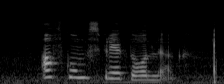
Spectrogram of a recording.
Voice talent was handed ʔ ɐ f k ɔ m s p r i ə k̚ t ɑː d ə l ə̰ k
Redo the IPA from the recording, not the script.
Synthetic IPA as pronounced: ʔ ɐ f k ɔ m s p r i ə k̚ d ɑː d ə l ə̰ k

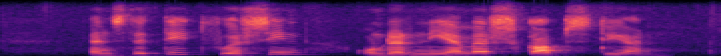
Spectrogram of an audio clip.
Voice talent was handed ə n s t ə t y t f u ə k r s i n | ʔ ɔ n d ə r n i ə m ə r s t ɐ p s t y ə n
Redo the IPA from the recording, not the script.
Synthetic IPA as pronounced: ə n s t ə t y t f u ə r s i n | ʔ ɔ n d ə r n i ə m ə r s k ɐ p s t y ə n

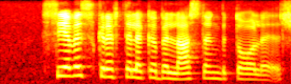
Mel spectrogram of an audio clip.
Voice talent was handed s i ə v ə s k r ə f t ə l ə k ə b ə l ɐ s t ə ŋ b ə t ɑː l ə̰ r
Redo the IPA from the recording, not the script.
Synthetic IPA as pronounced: s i ə v ə s k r ə f t ə l ə k ə b ə l ɐ s t ə ŋ b ə t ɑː l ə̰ r

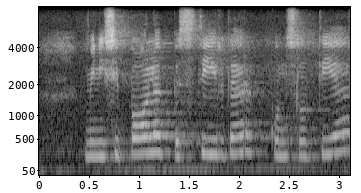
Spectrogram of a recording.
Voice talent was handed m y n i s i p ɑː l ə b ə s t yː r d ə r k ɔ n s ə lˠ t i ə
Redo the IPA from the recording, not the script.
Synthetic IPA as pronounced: m y n i s i p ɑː l ə b ə s t iː r d ə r k ɔ n s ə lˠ t i ə

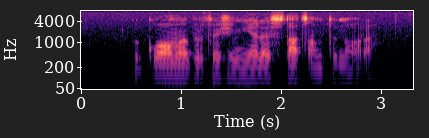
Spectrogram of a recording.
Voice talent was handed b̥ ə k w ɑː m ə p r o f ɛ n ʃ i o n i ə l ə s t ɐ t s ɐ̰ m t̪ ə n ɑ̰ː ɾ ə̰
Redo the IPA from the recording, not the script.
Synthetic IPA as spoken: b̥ ə k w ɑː m ə p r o f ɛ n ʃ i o n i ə l ə s t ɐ t s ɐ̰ m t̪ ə n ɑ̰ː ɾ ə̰

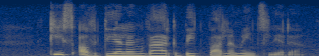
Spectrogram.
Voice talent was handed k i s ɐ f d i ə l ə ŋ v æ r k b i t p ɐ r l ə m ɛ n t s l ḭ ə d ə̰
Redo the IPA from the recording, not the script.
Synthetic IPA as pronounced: k i s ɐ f d i ə l ə ŋ v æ r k b i t p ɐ r l ə m ɛ n t s l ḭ ə d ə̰

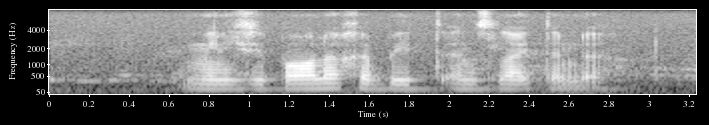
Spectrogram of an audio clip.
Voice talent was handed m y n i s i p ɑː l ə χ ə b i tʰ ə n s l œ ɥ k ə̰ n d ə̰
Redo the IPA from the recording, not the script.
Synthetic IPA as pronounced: m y n i s i p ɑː l ə χ ə b i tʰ ə n s l œ ɥ t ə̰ n d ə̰

